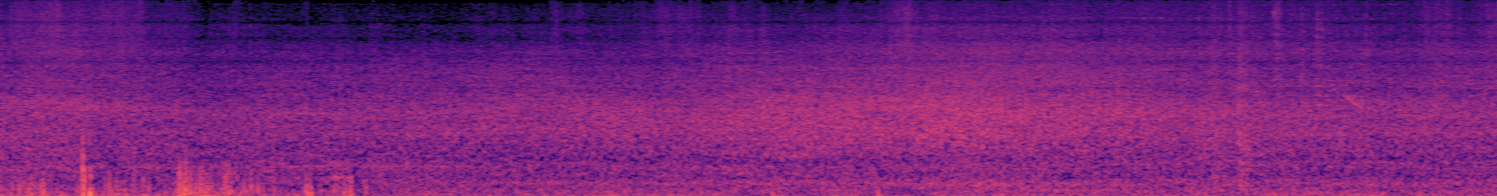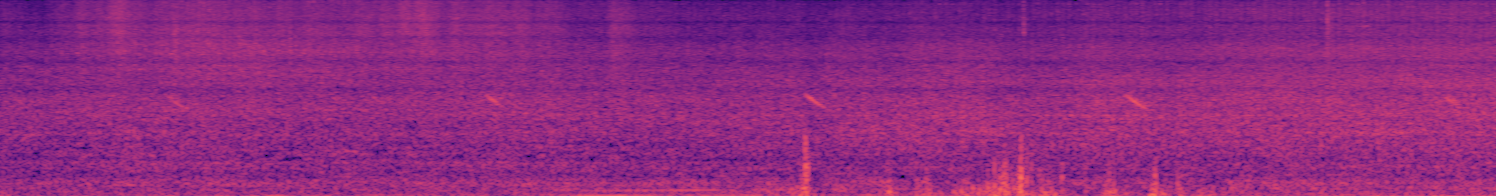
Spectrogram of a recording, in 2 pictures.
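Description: A car engine rumbles steadily, heard from inside the car.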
